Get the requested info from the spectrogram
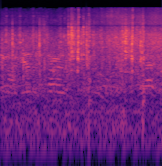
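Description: Belt-driven threshing machine running under load as wheat bundles are fed in: a steady, dense clattering rumble. People are talking in the background.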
